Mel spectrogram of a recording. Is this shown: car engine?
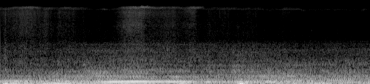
yes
